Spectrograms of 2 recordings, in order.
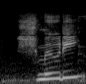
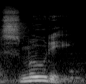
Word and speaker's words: Schmooty: And to begin with, you would have to pronounce Schmooty correctly. Schmooty? You already lost her at Smooty.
